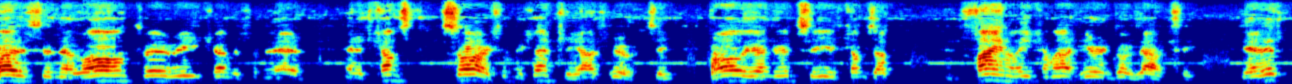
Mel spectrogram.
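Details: Example recording, with slightly muffled audio, of a person with Wernicke's aphasia caused by damage to Wernicke's area. Wernicke's aphasia.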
